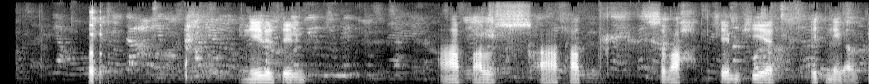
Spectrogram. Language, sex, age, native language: Icelandic, male, 15, Icelandic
